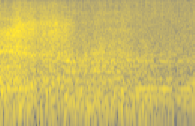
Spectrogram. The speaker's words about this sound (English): And Lord, right now, even just hearing that rain pour down, Lord, I pray, Holy Spirit, that you would pour down on your people this Christmas.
